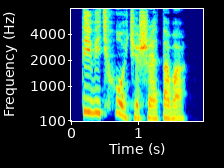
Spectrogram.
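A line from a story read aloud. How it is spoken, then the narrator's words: Snide, mocking. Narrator (Russian): ехидно отозвалась девушка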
